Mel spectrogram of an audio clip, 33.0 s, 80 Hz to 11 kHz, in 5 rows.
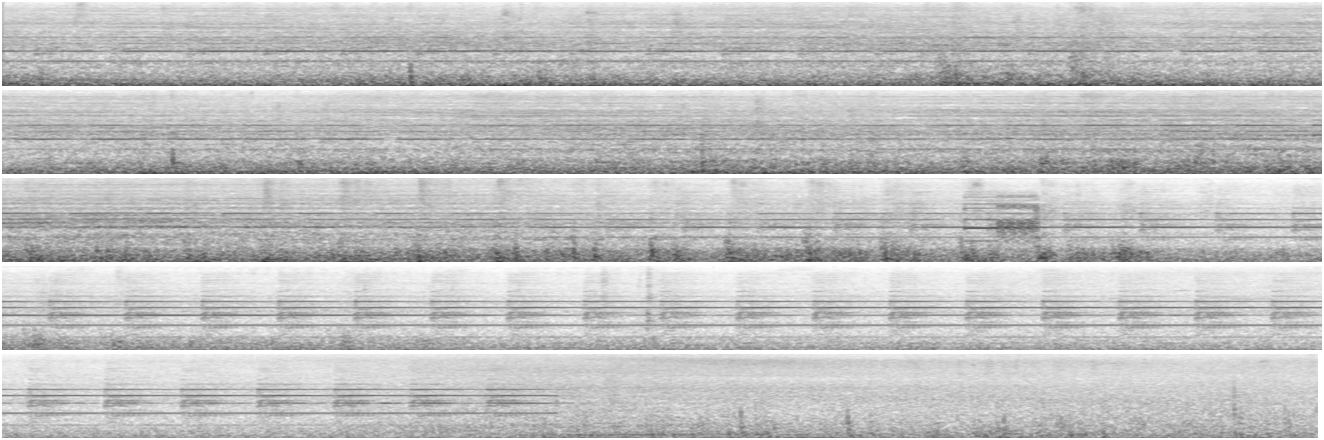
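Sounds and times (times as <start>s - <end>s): train wheels clickety-clack: 0.0s - 20.6s, 28.0s - 32.9s
high-pitched wheel squeal: 18.0s - 18.8s
loud screech: 18.0s - 18.8s.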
